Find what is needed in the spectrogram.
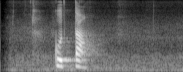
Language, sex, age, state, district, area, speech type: Hindi, female, 18-30, Madhya Pradesh, Gwalior, rural, read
